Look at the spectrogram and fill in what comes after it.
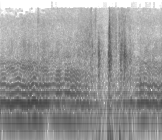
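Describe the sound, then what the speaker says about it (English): A small bee buzzes past close up in a forest honey scene, a steady droning hum with a brief louder swell as it zips by, over a soft musical bed. "a tiny bee named Buzzy zipped in front of him"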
